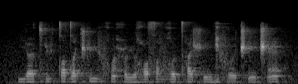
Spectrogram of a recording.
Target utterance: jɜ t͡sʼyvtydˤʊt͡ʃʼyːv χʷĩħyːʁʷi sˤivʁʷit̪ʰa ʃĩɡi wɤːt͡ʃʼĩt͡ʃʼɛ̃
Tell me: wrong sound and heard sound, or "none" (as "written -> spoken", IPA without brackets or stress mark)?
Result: w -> v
